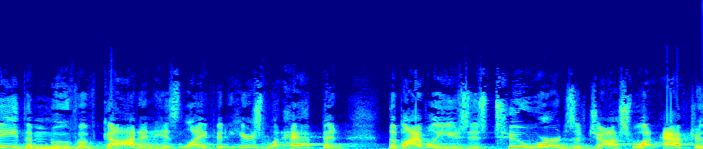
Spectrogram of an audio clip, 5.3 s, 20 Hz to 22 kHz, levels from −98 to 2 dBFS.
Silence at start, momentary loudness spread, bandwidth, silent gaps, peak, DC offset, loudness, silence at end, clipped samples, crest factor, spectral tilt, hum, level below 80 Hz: 0 s; 8 LU; 12 kHz; none; -16 dBFS; under 0.1%; -34 LUFS; 0 s; under 0.1%; 18 dB; -4 dB/octave; none; -68 dBFS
